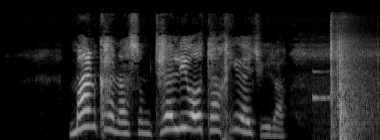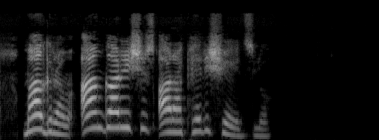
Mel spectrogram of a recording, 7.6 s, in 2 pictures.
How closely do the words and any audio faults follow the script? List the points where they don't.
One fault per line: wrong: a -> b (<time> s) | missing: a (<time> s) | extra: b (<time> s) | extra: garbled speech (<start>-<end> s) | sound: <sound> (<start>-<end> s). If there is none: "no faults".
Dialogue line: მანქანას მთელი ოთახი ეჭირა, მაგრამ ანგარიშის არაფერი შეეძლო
sound: squeak (3.1-3.8 s)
